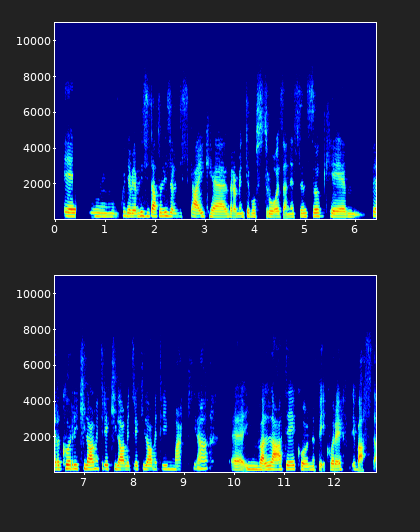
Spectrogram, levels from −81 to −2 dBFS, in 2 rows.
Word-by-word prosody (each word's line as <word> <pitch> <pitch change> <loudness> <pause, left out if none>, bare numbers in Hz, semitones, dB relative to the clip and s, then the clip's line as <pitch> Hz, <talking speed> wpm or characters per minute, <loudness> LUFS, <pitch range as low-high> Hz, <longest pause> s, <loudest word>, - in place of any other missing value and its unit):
Ehm, 185 -3 -1
quindi 210 -4 -2
abbiam 170 0 +1
visitato 195 -1 +2
l'isola 195 -2 0
di 175 +1 -20
Skye, 175 +1 +1
che 175 -1 -4
è 145 -1 +1
veramente 160 +3 -2
mostruosa, 160 -3 -2
nel 155 +3 -6
senso 185 +2 -1
che 150 -5 0 0.5
percorri 215 +1 +3
chilometri 210 +1 +2
e 205 - +1
chilometri 185 -3 +1
e 185 - -12
chilometri 195 0 -1
in 190 -1 -6
macchina, 210 +4 -5 0.5
ehm, 160 - +1
in 185 -1 -1
vallate 185 +3 +4
con 170 -2 -1
pecore 165 +1 -1
e - - -10
basta, 480 +2 0
185 Hz, 135 wpm, -25 LUFS, 170-195 Hz, 0.5 s, vallate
